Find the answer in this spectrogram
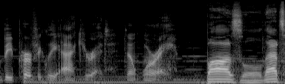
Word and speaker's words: Basel: Basel, that's how it's pronounced.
